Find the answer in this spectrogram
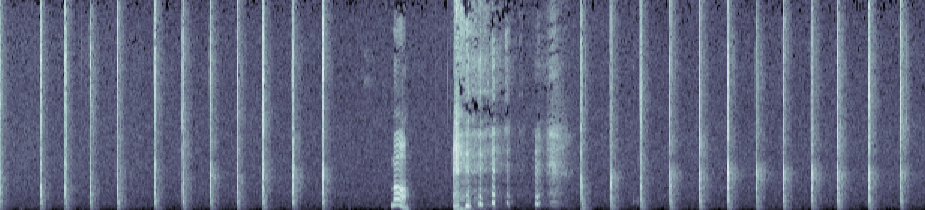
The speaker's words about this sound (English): suppose what we have done by hammering in the coin is passing our illness onto the tree.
